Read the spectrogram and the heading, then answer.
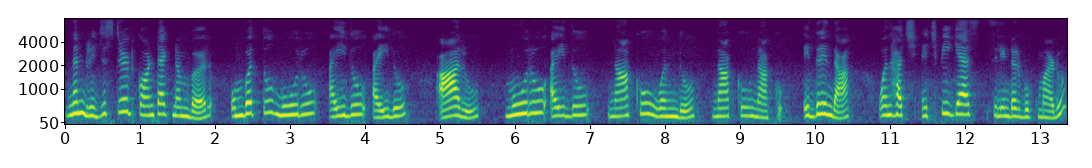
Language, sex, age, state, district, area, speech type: Kannada, female, 30-45, Karnataka, Udupi, rural, read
